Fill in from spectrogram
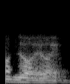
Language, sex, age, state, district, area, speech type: Manipuri, male, 60+, Manipur, Churachandpur, urban, conversation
